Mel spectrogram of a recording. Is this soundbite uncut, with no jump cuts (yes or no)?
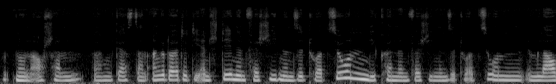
yes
